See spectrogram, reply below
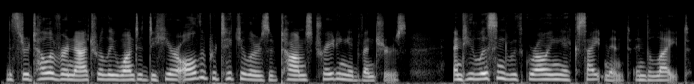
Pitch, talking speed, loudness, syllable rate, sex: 225 Hz, 180 wpm, -18 LUFS, 6.5 syllables/s, female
